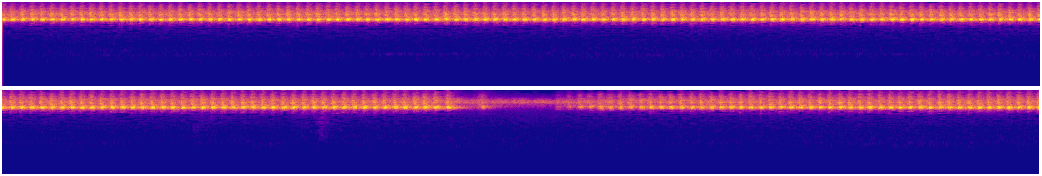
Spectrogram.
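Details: Shrill, even insect buzz from grasshoppers, with no music. It ticks along about four pulses per second, with one short silence late on before the chorus resumes.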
